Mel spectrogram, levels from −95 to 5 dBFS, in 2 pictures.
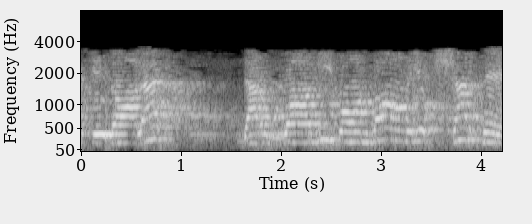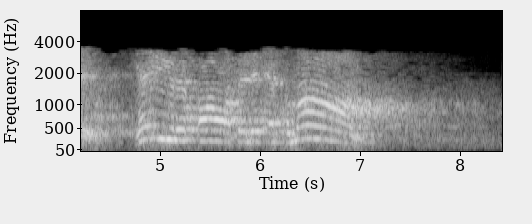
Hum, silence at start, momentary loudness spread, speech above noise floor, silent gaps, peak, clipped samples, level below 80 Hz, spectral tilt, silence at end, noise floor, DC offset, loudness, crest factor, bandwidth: none; 0 s; 13 LU; 24 dB; none; -2 dBFS; under 0.1%; -48 dBFS; -11 dB/octave; 0.15 s; -37 dBFS; under 0.1%; -13 LUFS; 12 dB; 3.6 kHz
